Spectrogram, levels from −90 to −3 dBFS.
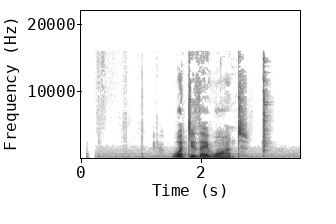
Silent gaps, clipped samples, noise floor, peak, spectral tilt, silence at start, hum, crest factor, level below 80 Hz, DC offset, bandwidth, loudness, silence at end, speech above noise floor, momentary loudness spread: none; under 0.1%; -54 dBFS; -4 dBFS; -5 dB/octave; 1.5 s; none; 20 dB; -72 dBFS; under 0.1%; 16.5 kHz; -22 LUFS; 0.55 s; 34 dB; 16 LU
